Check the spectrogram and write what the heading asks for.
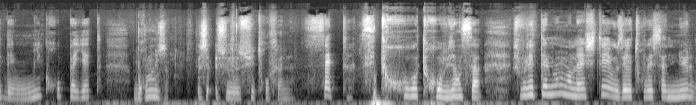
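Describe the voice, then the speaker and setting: A woman's voice: mid-range voice, darkish tone. A woman with a French accent, chatting casually through a beauty unboxing and gushing over each item. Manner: bubbly, gushing, with many fillers. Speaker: beauty youtuber.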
